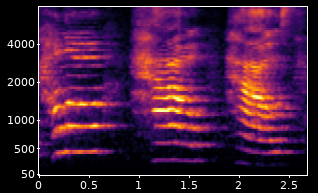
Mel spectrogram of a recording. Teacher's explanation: It is just the sound of breathing, so it's not ha or h, it is just H sound, as in hello, how, house.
